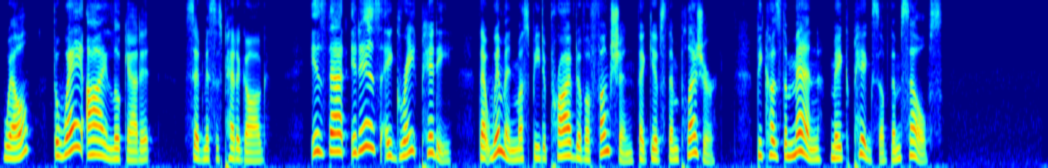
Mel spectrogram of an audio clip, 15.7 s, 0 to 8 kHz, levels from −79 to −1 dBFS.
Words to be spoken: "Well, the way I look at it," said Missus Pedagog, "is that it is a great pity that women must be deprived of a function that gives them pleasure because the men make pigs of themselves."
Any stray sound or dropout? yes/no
no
